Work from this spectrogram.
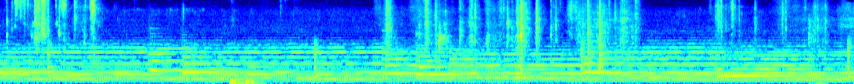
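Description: Water dripping and splashing in repeated small drops, close by, with faint background sound continuing underneath.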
